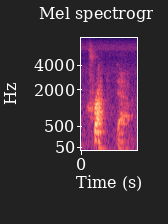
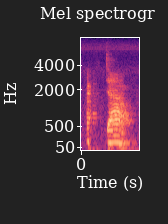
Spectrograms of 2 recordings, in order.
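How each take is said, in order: First: The stress falls on the first part. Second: The stress falls on the second part. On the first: It is used as a noun. "when you use the noun form, you're going to stress the information part more" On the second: It is used as a verb. "When you use the phrasal verb, uh, you're going to stress the particle more"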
